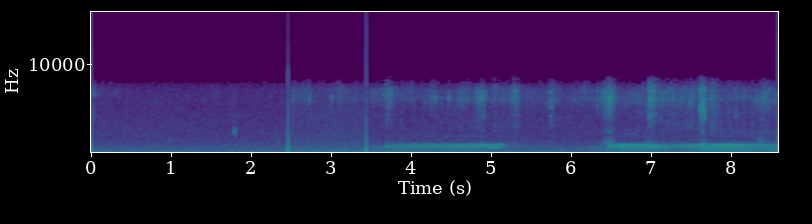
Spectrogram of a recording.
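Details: Wild moose during the rut, caught by a heat-triggered trail camera in the bush: two drawn-out, steady moaning tones of about one and a half and two seconds, each sagging slightly at the end, preceded by two sharp clicks.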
